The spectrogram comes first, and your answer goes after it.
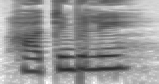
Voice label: "haatiñ bwliñ", Apatani

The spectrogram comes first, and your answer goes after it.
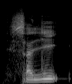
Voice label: "safi", Apatani

